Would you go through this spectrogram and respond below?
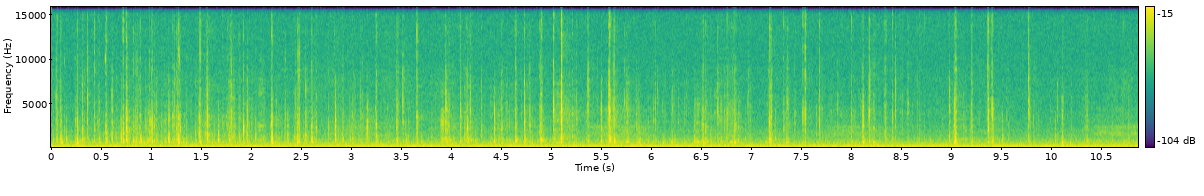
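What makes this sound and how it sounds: Fingertips press and tap the keys of a long black plastic computer keyboard tilted toward the microphone. Quick, dry clicks and taps run steadily throughout over a constant low hum.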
